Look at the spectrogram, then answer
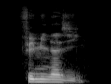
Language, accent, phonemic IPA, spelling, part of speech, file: French, France, /fe.mi.na.zi/, féminazi, adjective / noun, LL-Q150 (fra)-féminazi.wav
- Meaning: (adjective) feminazi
